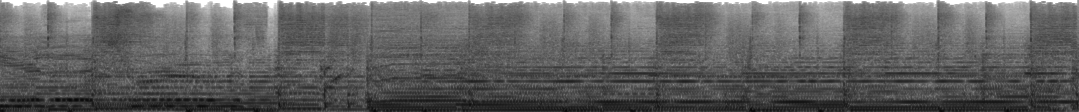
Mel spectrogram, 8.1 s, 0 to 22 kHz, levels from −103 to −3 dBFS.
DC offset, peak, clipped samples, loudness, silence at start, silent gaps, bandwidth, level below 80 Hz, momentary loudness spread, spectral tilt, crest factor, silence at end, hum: under 0.1%; 0 dBFS; under 0.1%; -12 LUFS; 0 s; none; over 20 kHz; -24 dBFS; 2 LU; -4.5 dB/octave; 12 dB; 0 s; none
